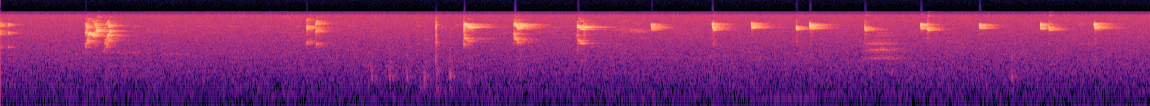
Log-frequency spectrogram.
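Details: Lovebird calling in a lure recording for 'ngekek panjang' chattering: a loose series of short, sharp, high chirps and squeaks, some doubled, coming roughly every half second after a couple of harsher opening calls.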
